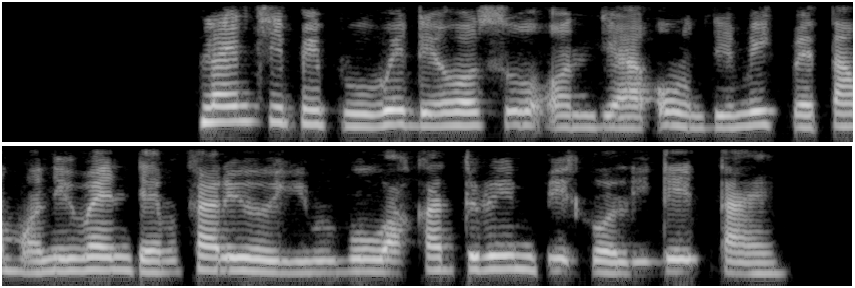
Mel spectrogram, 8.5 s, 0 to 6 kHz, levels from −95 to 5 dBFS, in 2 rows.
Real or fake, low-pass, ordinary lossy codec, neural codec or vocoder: fake; 5.4 kHz; none; codec, 16 kHz, 4 kbps, FreqCodec, larger model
